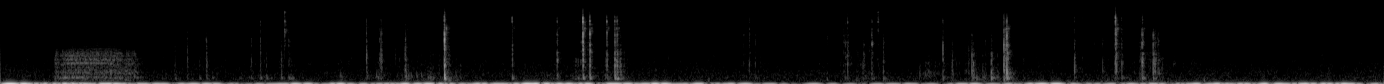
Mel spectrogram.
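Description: A string of sharp, irregular clicks and knocks from hands working a hard-shell rooftop tent and an aluminium ute canopy, with a low steady rumble of wind on the microphone underneath. A short pitched, creak-like sound comes about a second in.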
